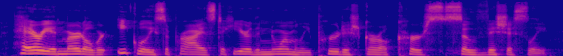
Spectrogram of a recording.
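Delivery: ordinary delivery, nothing marked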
